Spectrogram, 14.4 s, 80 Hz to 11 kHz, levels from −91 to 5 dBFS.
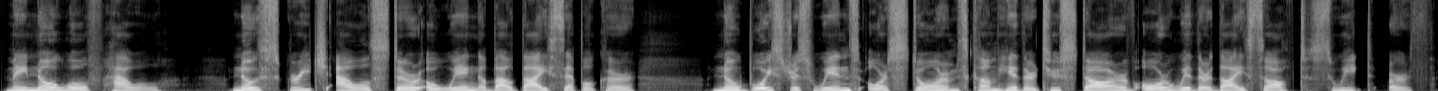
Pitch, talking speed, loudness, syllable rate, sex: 225 Hz, 115 wpm, -16 LUFS, 3.2 syllables/s, female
